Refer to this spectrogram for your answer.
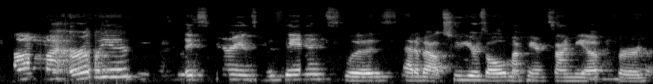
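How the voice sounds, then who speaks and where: A woman with an unremarkable speaking voice and an American accent talks at a medium pitch and fairly slow pace, her loudness swinging widely. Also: lively intonation. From Atlanta, Georgia, US South. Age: 20s. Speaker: dancer and choreographer. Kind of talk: interview. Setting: video call.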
